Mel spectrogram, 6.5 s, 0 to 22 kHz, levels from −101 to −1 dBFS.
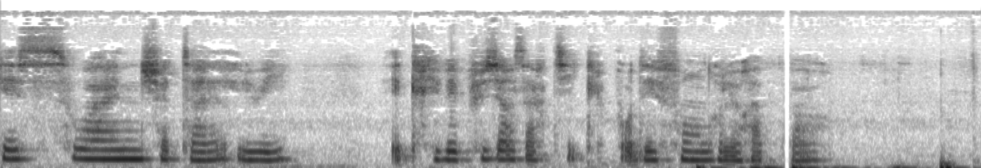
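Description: A speech recording with one gap at a join of encoded pieces, running from 5.22 to 5.27 s. For about 44 ms the signal drops away mid-flow, with its edges smeared by the codec, and the speech then resumes exactly where it stopped. The segments were encoded separately and butted together untrimmed, so the encoder's start-up delay and final-frame padding remain in the audio as dead air.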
